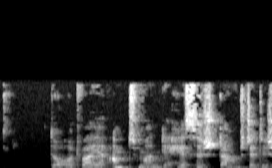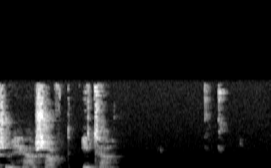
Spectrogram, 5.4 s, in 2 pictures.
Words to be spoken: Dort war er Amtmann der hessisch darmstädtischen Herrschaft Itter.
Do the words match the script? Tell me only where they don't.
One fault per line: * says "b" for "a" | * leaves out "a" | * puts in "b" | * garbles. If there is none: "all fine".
all fine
